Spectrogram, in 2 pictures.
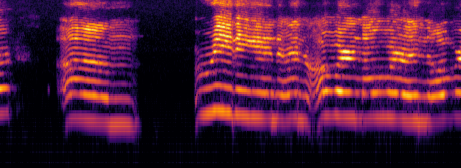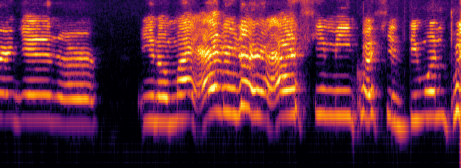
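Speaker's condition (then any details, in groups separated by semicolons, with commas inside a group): Cerebral palsy; spasticity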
